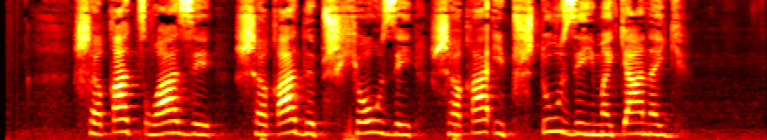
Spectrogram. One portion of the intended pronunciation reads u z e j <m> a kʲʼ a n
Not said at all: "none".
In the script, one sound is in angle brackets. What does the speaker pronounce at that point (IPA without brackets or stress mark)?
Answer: m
